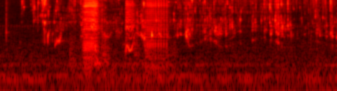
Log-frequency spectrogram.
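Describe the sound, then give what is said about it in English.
Water from a glass splashes out in a quick pour over a person, followed by scattered drips and trickles, with a brief louder gush near the start and soft dribbling continuing to the end, soaking a paper. “Oh, I meant to drink, not wear. Brilliant move. Now the paper is soaking wet.”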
